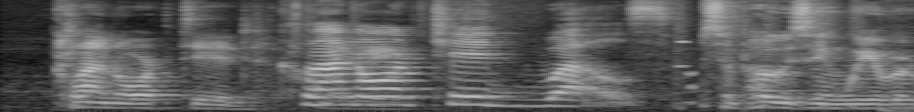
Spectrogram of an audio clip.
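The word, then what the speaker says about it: Llanwrtyd Wells: Alright, so I remember the double L makes a... Clanortid. Clanortid Wells.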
